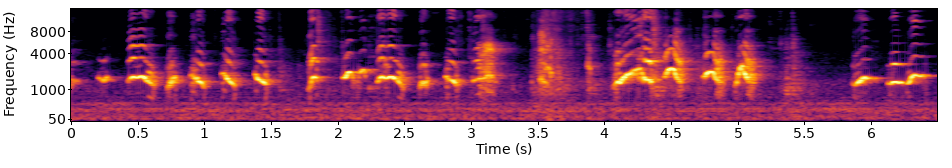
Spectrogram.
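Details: Pair of pet birds, one female and one male, in a nearly uncut recording; repeated short whistled chirps around the middle pitch range, each rising then dipping, in quick bouts with brief pauses, over a faint steady hum.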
